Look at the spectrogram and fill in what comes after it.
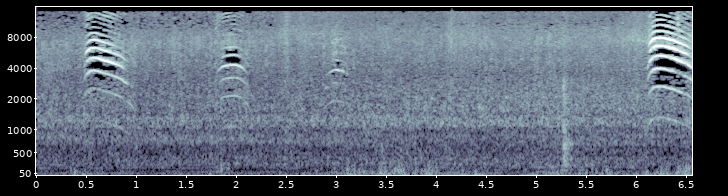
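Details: High-pitched British kitten meows: a clear arched mew near the start, two faint shorter ones in the middle, and a loud drawn-out meow at the end, with constant low background noise.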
